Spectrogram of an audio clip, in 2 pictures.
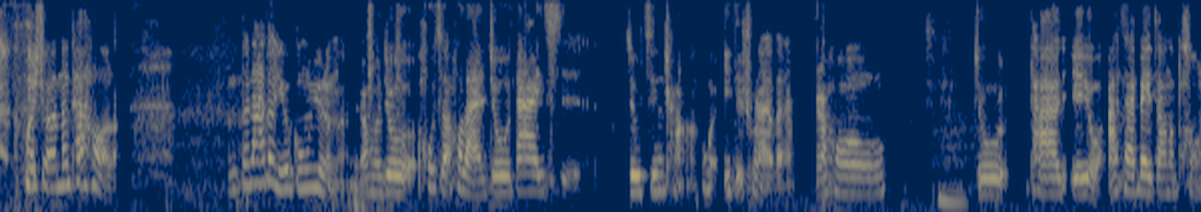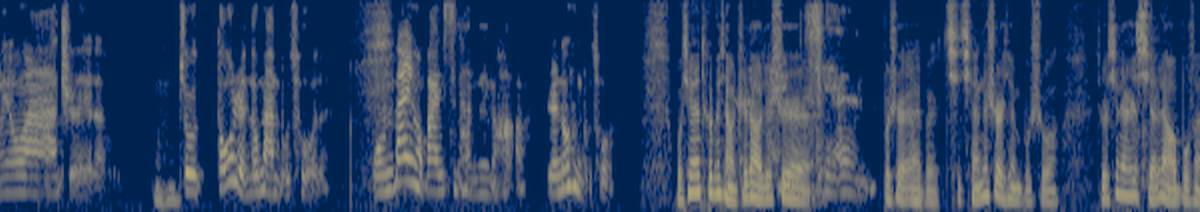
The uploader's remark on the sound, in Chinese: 通过微信连线采访。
